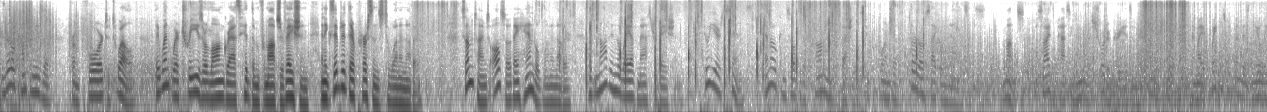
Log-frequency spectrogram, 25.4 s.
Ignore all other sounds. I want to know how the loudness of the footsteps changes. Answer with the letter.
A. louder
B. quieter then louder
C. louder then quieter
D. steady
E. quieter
B.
